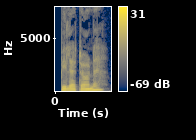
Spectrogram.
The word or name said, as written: belladonna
